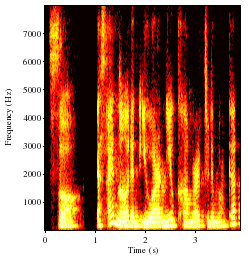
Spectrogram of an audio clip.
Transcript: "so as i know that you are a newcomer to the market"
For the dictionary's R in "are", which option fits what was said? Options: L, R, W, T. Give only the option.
R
